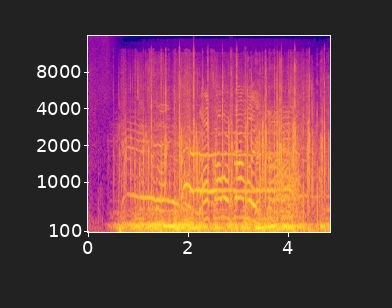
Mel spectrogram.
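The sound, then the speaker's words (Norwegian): A crowd outside the courtroom in Christchurch, New Zealand, bursts into cheering and clapping after hearing the sentence given to the gunman behind the city's mosque attacks, with many voices shouting and whooping over steady, dense applause that holds loud for several seconds. “Dette er familien vår, sier en av de overlevende etter mosketerroren og peker på folkemengden som jubler og klapper utenfor rettssalen i eh, Christchurch.”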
